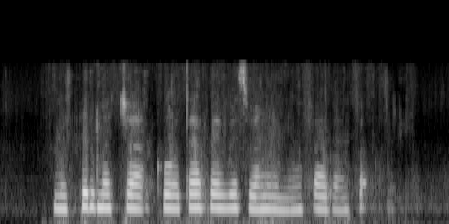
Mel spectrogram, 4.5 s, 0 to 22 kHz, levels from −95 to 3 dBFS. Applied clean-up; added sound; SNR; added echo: neural separator model SepFormer DNS4.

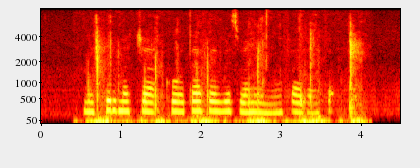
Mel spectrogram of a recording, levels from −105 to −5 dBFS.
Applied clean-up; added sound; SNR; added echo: none; Walk, footsteps; 2 dB; none.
